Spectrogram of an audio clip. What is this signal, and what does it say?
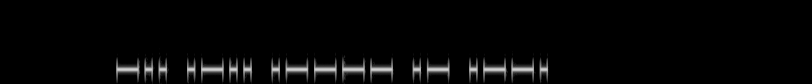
Morse code, heard as a keyed tone, about 17 wpm, 700 Hz. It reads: DL1AP
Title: DXCC-100 Call Signs - 5 Characters - Repeated 2x - 17wpm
